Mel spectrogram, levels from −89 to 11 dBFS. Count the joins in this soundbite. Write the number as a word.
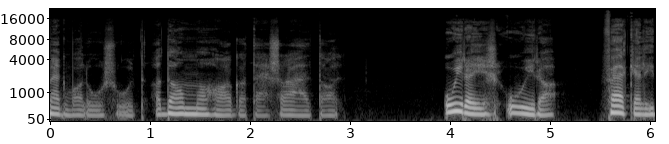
one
